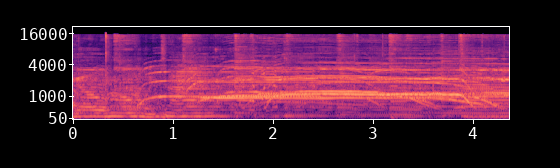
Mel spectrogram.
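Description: Live country music from a small acoustic band: acoustic guitars, with long held high notes and sliding pitches over a steady low line.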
